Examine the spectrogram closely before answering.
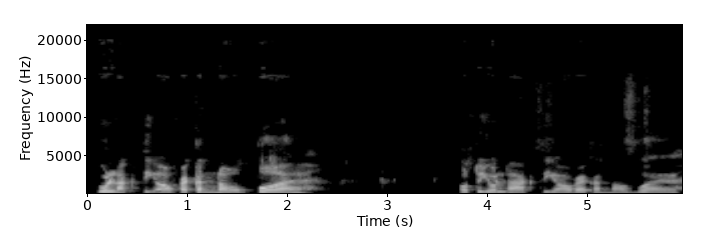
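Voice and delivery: high-pitched teasing voice; high playful crooning voice. Acted. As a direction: tease the seasoning in a high voice.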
